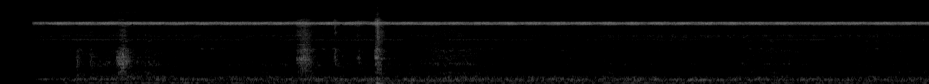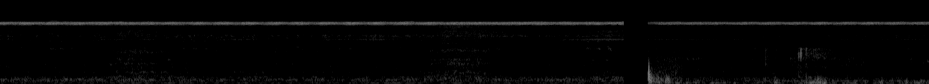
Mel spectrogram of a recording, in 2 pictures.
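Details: Night insect chorus in Florida, a continuous high steady trill with a fainter second band below, unbroken for about fifteen seconds before a sharp bang, then the trill resumes.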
